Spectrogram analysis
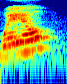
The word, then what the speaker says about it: whale: who w h and whale the W is the sound the H is silent the w h and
